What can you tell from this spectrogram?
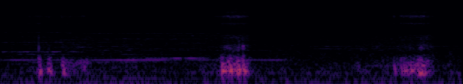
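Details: Soft, low snoring bursts repeat every couple of seconds over a faint steady background hum; sleep snoring.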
